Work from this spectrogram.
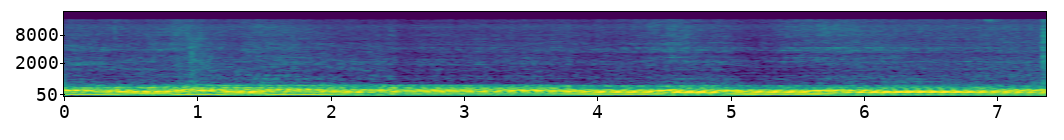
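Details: Engine revved: deep, smooth note climbing and settling back with each throttle blip, no knocks or rattles; healthy, sounds all right.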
